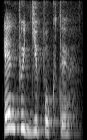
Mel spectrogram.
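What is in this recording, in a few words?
эн пыдди пукты, Komi, female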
